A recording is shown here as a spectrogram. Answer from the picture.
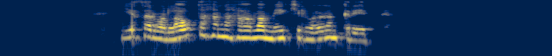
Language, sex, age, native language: Icelandic, female, 60-69, Icelandic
